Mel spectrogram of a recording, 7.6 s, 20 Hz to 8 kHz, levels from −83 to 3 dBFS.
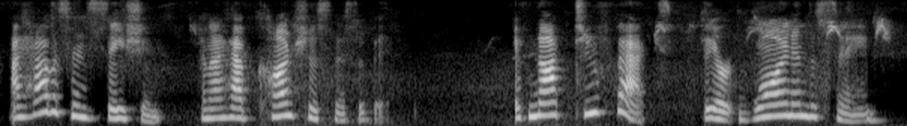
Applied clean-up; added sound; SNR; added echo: neural mask model Resemble Enhance denoiser.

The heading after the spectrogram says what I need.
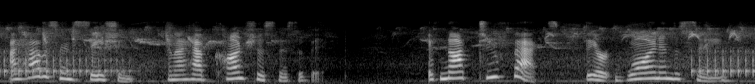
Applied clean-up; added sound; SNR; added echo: none; Bird vocalization, bird call, bird song; 12 dB; none.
